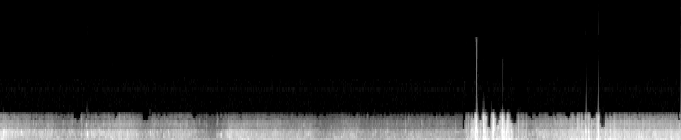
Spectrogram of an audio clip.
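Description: Shallow water lapping against a beached kayak, with a quick cluster of knocks and rattles about six seconds in and another shortly after.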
